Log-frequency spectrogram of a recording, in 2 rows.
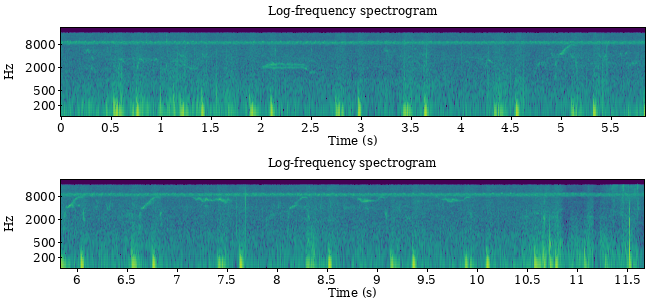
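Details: Heart sounds of a female border collie born November 2014, recorded while she is being settled to lie still: steady paired low thumps, about 70 beats a minute, with faint bird chirps; heartbeat.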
